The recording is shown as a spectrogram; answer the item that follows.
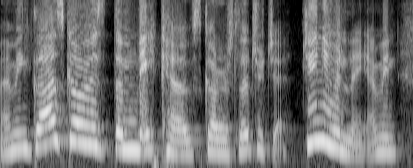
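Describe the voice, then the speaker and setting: Talking at a very fast pace in a New Zealand accent, a woman uses a fairly high pitch with very wide pitch swings. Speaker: comedian. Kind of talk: stand-up. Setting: stage with audience.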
